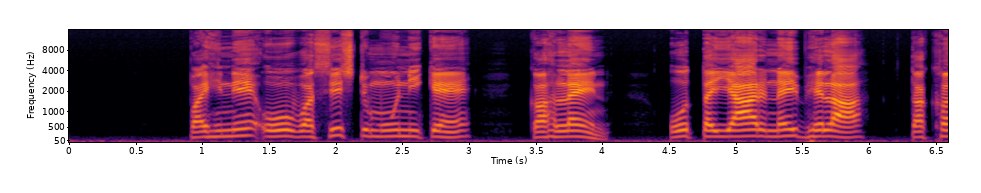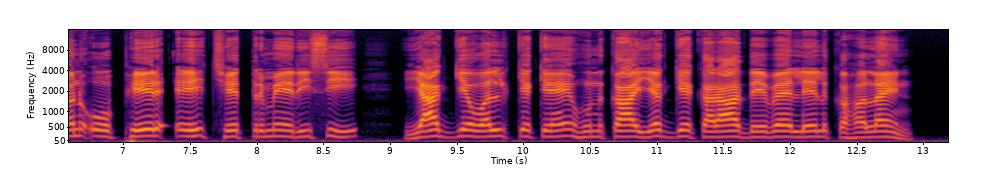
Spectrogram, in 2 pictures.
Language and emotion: Maithili, neutral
